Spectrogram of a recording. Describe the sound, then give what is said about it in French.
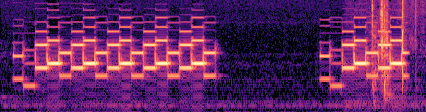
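A landline telephone rings with a bright, rapid electronic trill, one warbling burst of about two seconds, then a pause and a shorter second burst, with no voices. “Pourquoi tu m'appelles sur le fixe”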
